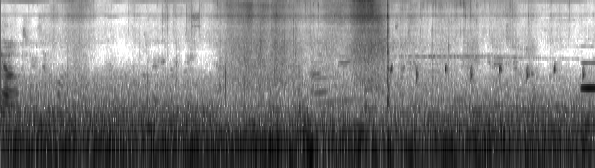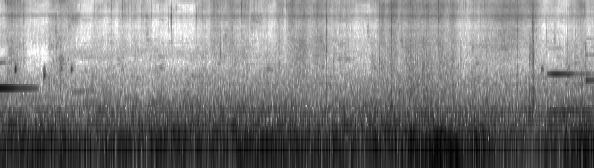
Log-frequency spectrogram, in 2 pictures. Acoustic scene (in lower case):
car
